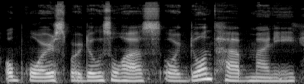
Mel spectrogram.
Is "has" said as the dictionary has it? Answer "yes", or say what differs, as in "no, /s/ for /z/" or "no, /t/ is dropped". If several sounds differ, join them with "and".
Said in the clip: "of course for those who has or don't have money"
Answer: no, /s/ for /z/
